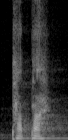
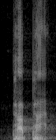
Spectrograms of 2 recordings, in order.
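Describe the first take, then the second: First: "papa" with both syllables held high. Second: "papa" with both syllables kept low. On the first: Teacher contrasting first word with second, high-high tone on "papa". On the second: Teacher contrasting second word with first, low-low tone on "papa". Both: Shown as a demonstration. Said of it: "as against the first one".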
